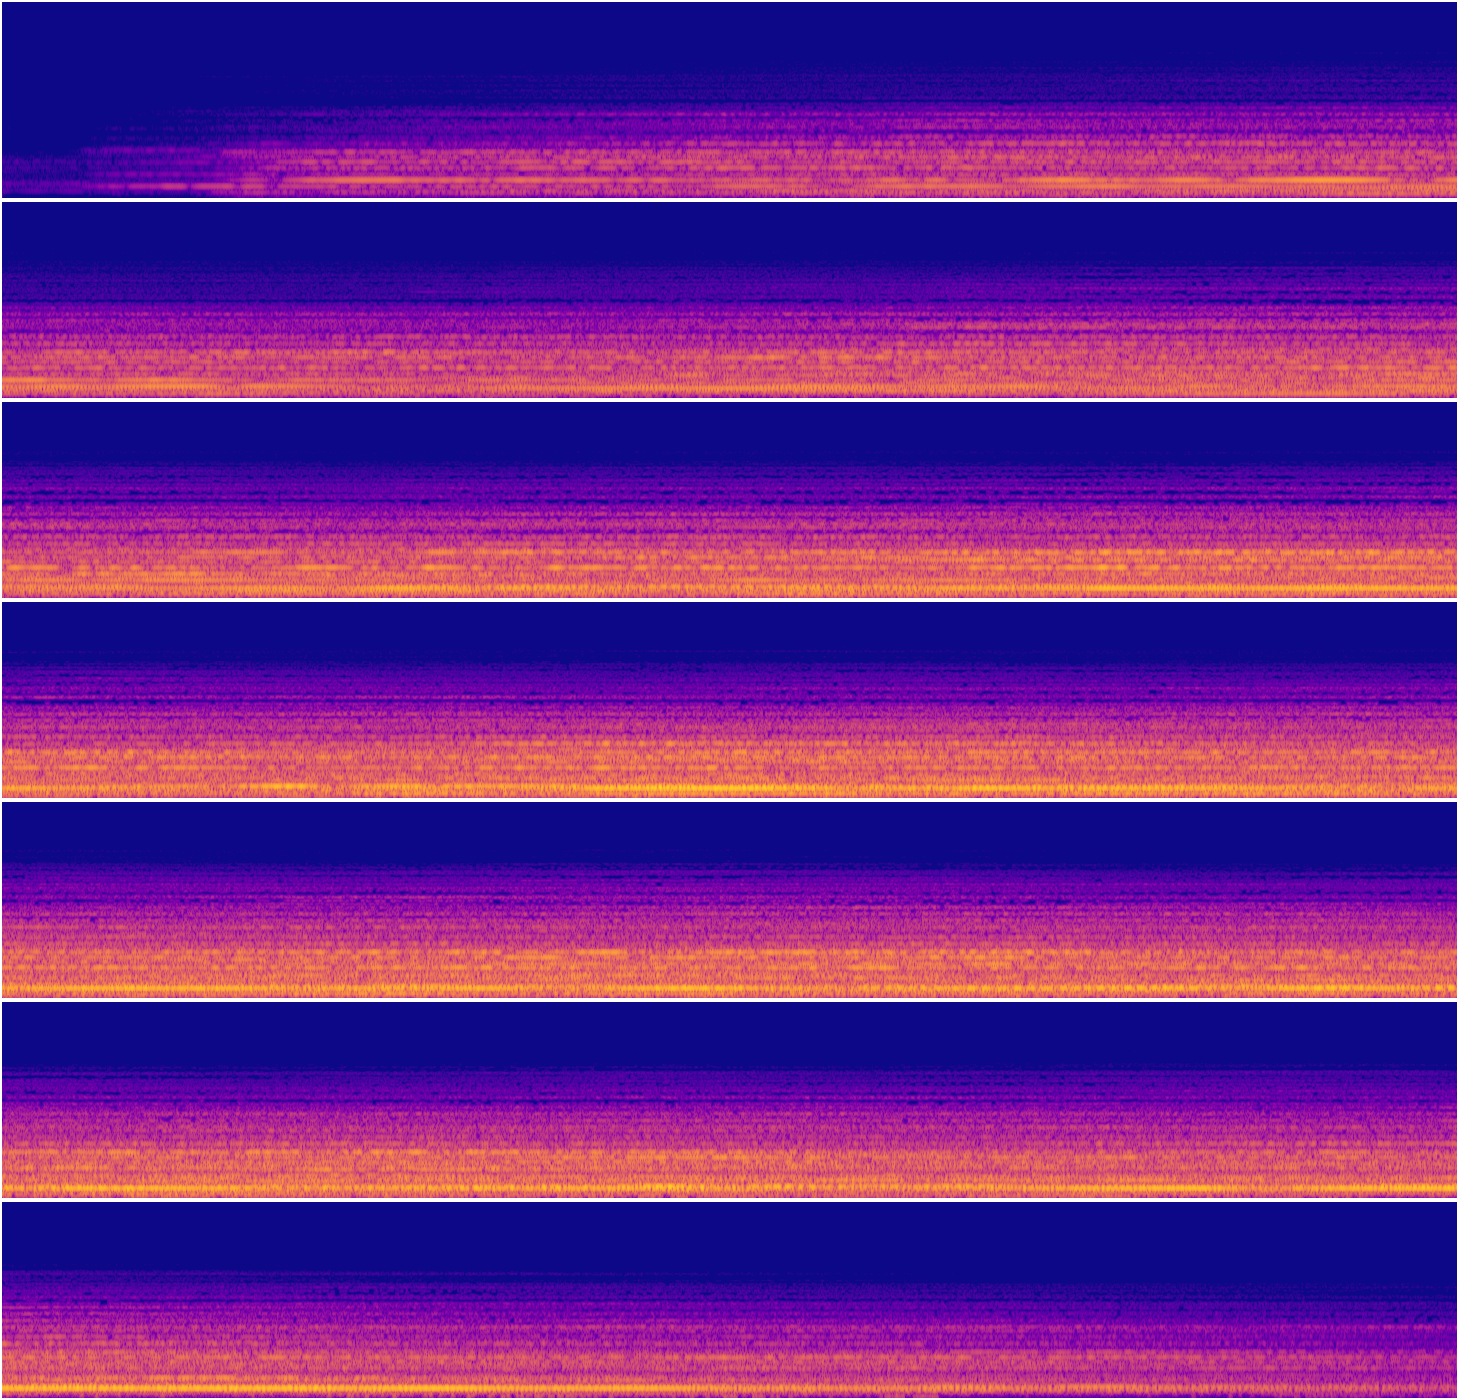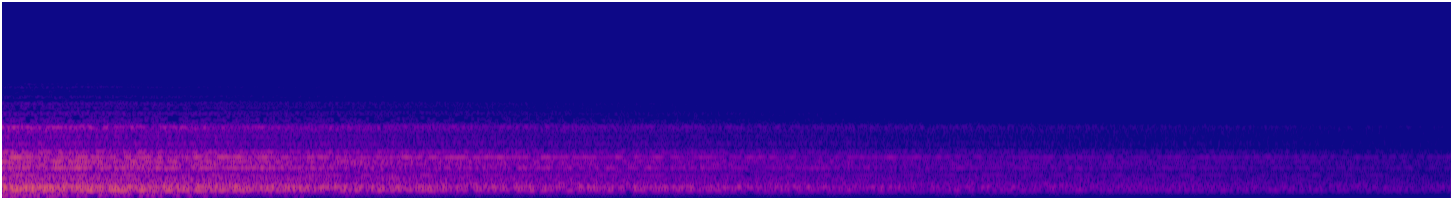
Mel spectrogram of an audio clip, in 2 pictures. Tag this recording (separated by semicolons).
ambient; artificial; dreamy; drone; evolving; multisample; pad; smooth; soundscape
